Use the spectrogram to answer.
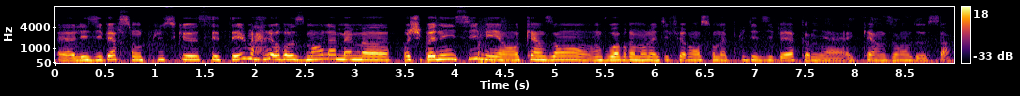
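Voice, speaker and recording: A woman's voice: medium pitch, fairly even intonation, moderate pace, few pauses, a little mellow. Woman, thoughtful and hesitant. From France. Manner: thoughtful, hesitant, laughs often. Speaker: interviewee, passer-by. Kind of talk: casual street interview. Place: outdoor city park. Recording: outdoor park noise, traffic.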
